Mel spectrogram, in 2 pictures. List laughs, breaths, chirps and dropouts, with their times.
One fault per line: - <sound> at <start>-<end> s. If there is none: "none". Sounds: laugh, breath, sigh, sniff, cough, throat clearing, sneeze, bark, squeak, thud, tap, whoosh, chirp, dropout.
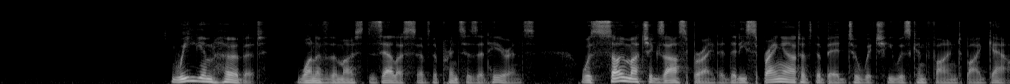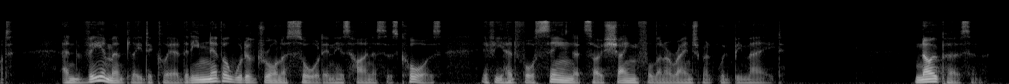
none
